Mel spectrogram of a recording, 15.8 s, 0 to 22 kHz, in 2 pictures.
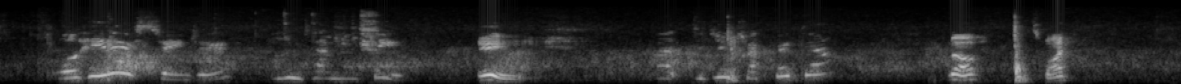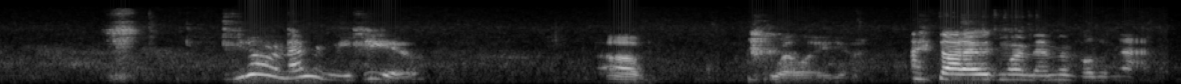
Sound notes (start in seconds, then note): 8.6 Landen sniffs; 14.0 laugh sighs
